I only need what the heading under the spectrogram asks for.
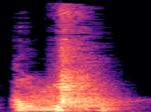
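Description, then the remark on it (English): A single sharp sneeze bursts out, a forceful airy blast that fades quickly, with no talking around it. “Bless you. Thank you.”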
